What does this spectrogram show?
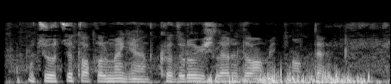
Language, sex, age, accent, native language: Uzbek, male, 18-24, Xorazm, Uzbek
